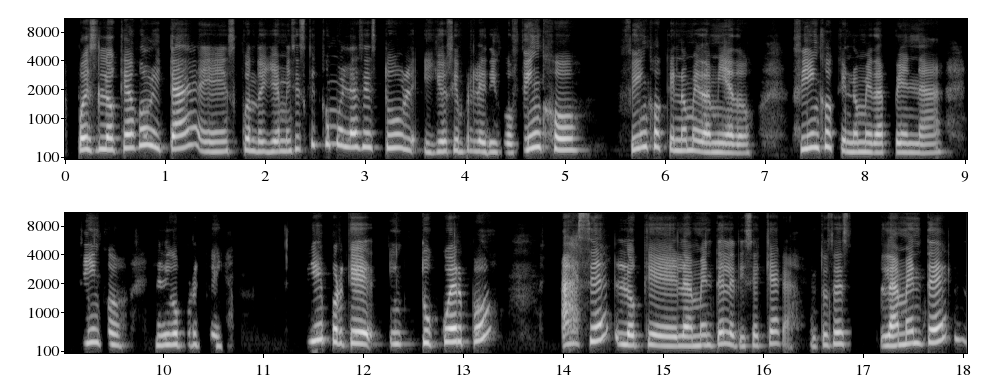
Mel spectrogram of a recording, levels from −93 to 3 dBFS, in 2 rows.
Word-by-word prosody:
Pues 275 -1 +5
lo 275 -2 +3
que 315 - +2
hago 315 +4 +3
ahorita 325 -1 +1
es 230 +1 -4
cuando 240 -1 -2
ella 230 0 -1
me 240 - -4
dice: 245 +4 -4
"Es 285 - -14
que 390 - -7
¿cómo 400 -2 -2
le 335 -2 +4
haces 330 -1 0
tú?" 315 -1 0 0.2
Y 220 -4 -7
yo 230 +2 0
siempre 250 0 -6
le 230 -2 0
digo: 215 -1 -4
"Finjo, 270 +1 +2 0.3
finjo 330 +3 -1
que 275 -5 -3
no 250 0 0
me 250 -2 -1
da 220 -1 +4
miedo, 205 -2 -1 0.3
finjo 320 +3 +2
que 285 -7 -5
no 220 -1 0
me 220 -1 0
da 210 0 +1
pena, 210 -1 -4 0.4
finjo", 275 -6 -2 0.2
le 235 - -3
digo, 250 +1 +2
porque 245 -2 -7 0.9
sí 340 +3 +4
porque 280 -7 +4
in 265 0 -7
tu 275 -2 -1
cuerpo 320 +6 +4 0.6
hace 340 +2 +2
lo 240 -2 +2
que 230 -3 +1
la 220 0 +3
mente 240 +3 -1
le 250 -3 -1
dice 220 +1 -7
que 275 +5 -2
haga, 275 - -10
entonces, 250 +5 -2 0.3
la 225 +1 +4
mente, 290 - +3
260 Hz, 185 wpm, -22 LUFS, 230-310 Hz, 0.9 s, Pues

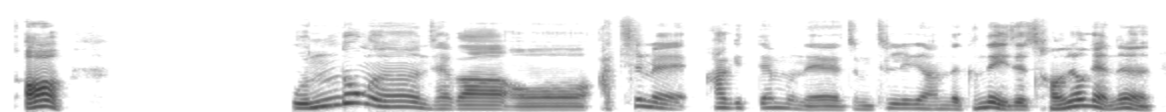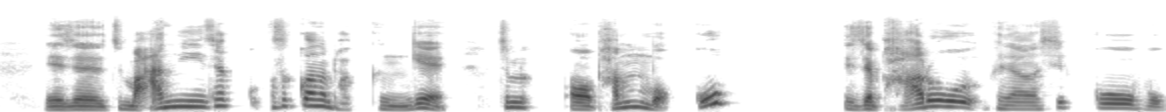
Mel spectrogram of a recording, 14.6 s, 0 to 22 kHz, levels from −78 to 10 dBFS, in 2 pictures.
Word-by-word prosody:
아. - - +9 1.4
운동은 200 - +1
제가 130 0 +1
어 105 0 -3
아침에 190 -9 -4
하기 165 0 -5
때문에 145 -10 -6
좀 115 0 -12
틀리긴 150 -1 -6
한데. 125 -1 -5
근데 165 +9 0
이제 120 -4 +1
저녁에는 165 - +2 0.4
이제 110 0 +1
좀 120 +1 -9
많이 200 - +4
색 230 +2 -2 0.3
습관을 225 -2 +2
바꾼 105 0 -8
게 160 - +2 0.3
좀 180 -1 -2 0.3
어 120 -1 +7
밥 155 - -2
먹고 295 - 0 0.7
이제 - - +2
바로 205 -3 +3
그냥 125 -3 -5
씻고 160 -1 -2
뭐 105 -6 -7
155 Hz, 225 characters per minute, -24 LUFS, 120-185 Hz, 1.4 s, 아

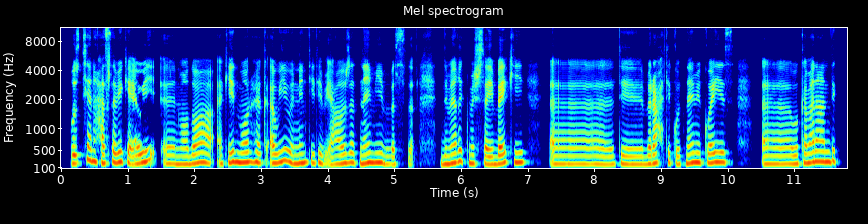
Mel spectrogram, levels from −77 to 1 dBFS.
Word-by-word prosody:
بُصّي، 195 +8 0
أنا 245 -2 +4
حاسة 205 +1 +1
بيكِ 230 +1 +2
أوي، 195 +6 +2
آآ، 190 0 -3
الموضوع 195 +4 0
أكيد 215 +4 +1
مرهق 225 -1 +3
أوي، 225 +5 +2
وإن 200 -3 +1
أنتِ 215 +1 0
تبقي 205 -1 -2
عاوزة 195 +5 0
تنامي 215 +2 +3
بس 175 -2 -6 0.5
دماغِك 210 +6 +1
مش 195 -1 -1
سايباكِ 190 +5 +2 0.6
آآ، 185 -1 -4
ت 185 +1 -6 0.4
براحتِك 205 +2 -1
وتنامي 200 +5 +2
كويس، 220 0 0 0.4
آآ، 185 0 -2
وكمان 205 +5 +1
عندِك 235 0 +2
200 Hz, 135 wpm, -19 LUFS, 185-220 Hz, 0.6 s, أنا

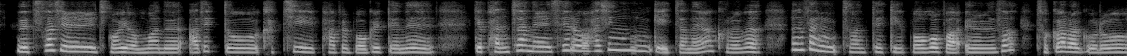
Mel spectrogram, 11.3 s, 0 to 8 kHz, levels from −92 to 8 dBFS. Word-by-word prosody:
근데 235 -2 +4
사실 250 -5 +3
저희 220 0 +3
엄마는 200 0 -1
아직도 210 -2 -1
같이 215 0 -3
밥을 200 -1 -6
먹을 185 +5 0
때는 200 0 0 0.4
이렇게 235 0 +4
반찬을 245 +2 +1
새로 290 +3 0
하신 300 -1 -1
게 430 - +2
있잖아요. 210 - -2
그러면 215 +1 -1 0.3
항상 335 -7 +2
저한테 215 0 -6
이렇게 210 -1 -6
"먹어 205 +3 +4
봐." 195 -4 +3
이러면서 205 +10 -1 0.2
젓가락으로 210 - +1
225 Hz, 310 characters per minute, -22 LUFS, 205-260 Hz, 0.4 s, 근데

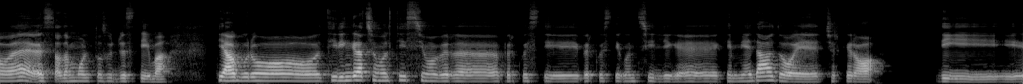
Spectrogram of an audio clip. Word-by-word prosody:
è 180 +1 +4
è - - +5
stata 150 -1 -2
molto 155 0 -4
suggestiva. 145 -5 -3 0.4
Ti 190 - 0
auguro 165 -2 +6
ti 185 - -4
ringrazio 190 +1 +3
moltissimo 175 -2 -3
per 150 0 -1 0.5
per 145 +1 -9
questi 140 -2 -5
per 150 - -4
questi 150 0 -9
consigli 145 -1 -7
che 140 0 -3
che 150 - -7
mi 145 +1 -7
hai 155 - -1
dato 185 -2 +3
e 125 -1 -1
cercherò 130 -3 -1 0.5
di 125 -2 -5
150 Hz, 140 wpm, -25 LUFS, 140-165 Hz, 0.5 s, auguro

